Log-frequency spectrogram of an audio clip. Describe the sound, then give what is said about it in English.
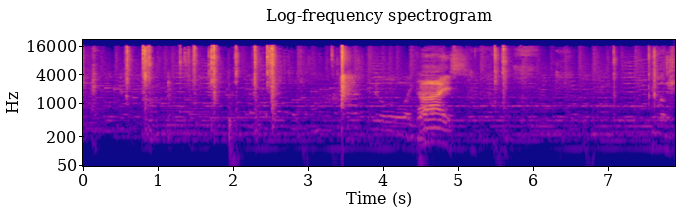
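A series of sharp, crisp hand claps cracks out at irregular intervals, with one especially loud snap standing out, while people talk and laugh over and between them. “It was a really good sharp clap.”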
